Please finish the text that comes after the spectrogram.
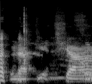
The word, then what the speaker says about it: Appalachian: Appalachian. Okay. Favorite Appalachian. You just remember apple at ya. If you don't say it right, I'm gonna throw an apple at ya.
